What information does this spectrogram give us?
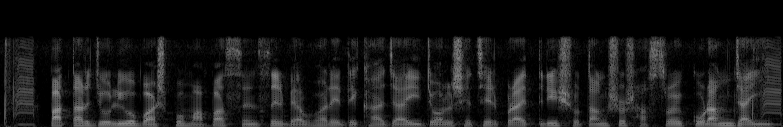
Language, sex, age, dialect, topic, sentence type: Bengali, female, 18-24, Rajbangshi, agriculture, statement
